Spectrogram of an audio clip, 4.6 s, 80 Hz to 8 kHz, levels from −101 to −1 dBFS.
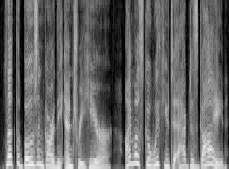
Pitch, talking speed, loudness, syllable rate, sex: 265 Hz, 210 wpm, -17 LUFS, 4.7 syllables/s, female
